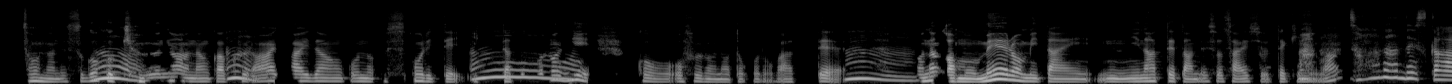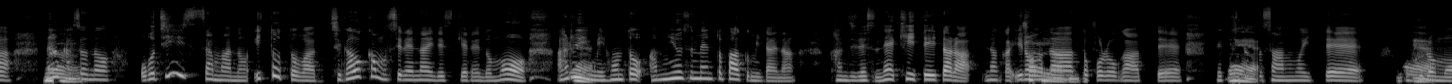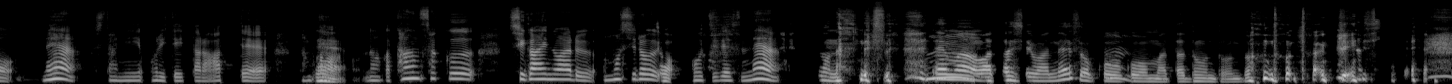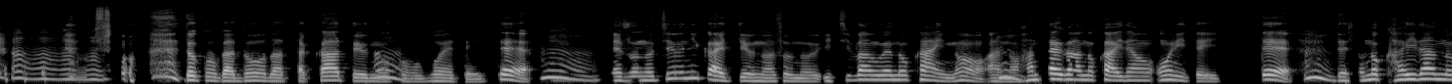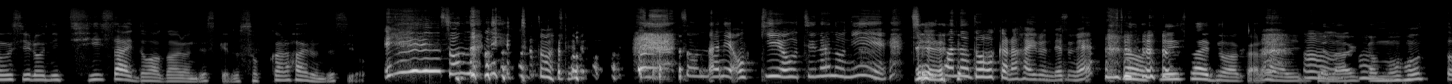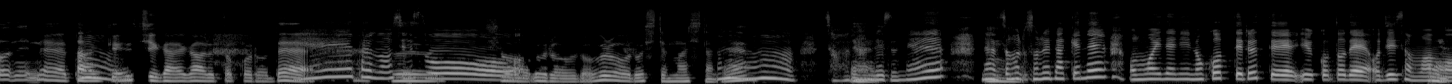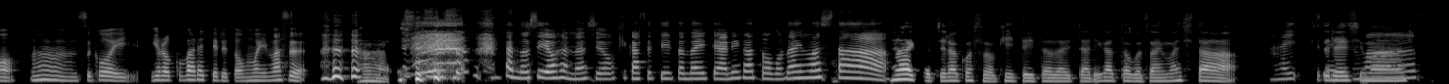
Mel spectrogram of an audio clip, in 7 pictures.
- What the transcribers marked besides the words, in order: other background noise; chuckle; laughing while speaking: "そうなんです"; chuckle; laughing while speaking: "どんどん探検して。そう"; surprised: "ええ"; laughing while speaking: "そんなに？ちょっと待って"; laugh; chuckle; laugh; laugh
- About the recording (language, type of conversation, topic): Japanese, podcast, 祖父母との思い出をひとつ聞かせてくれますか？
